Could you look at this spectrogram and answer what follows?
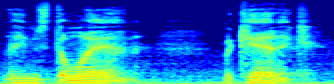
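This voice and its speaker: An actor playing a rattled, resentful colony mechanic in a video game, suspicious and grumbling. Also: male voice, low voice, very animated, unhurried, a bit bright, long reverb tail, slight background noise, exaggerated voice. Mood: shaken. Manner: grumbling, agitated.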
